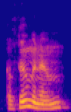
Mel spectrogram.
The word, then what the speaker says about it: aluminum: So, for We're you, what's the correct pronunciation? Is it aluminum or aluminium? it is aluminum No, if fuck.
